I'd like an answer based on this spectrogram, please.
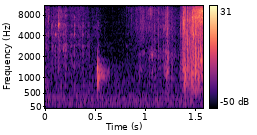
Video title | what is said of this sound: Mascot Nuts for the Holidays | you can just hear the crisp sound of the pecans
